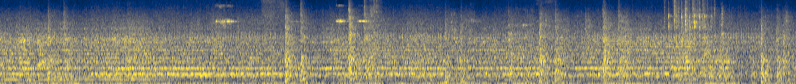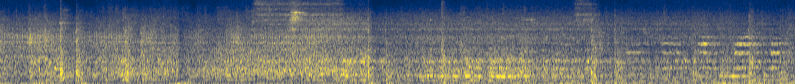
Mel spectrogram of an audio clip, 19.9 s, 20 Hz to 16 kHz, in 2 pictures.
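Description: Hankai Tramway Mo161-class tram running, its nose-suspended (tsurikake) traction motors giving a steady hum over the wheel-on-rail noise. The motor tone fades away about halfway through, and a higher steady tone comes in near the end.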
